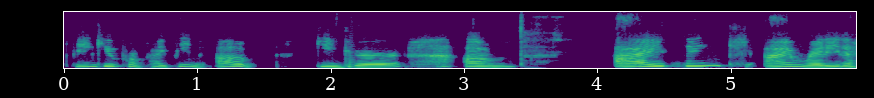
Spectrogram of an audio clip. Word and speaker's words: Geiger: And mine, I pronounce my name Giger, but it's spelled Geiger, which is the German pronunciation. The Swiss say Giger. And the cultural thing in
